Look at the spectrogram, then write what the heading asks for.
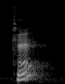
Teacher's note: So if I say, yo compré un coche nuevo, and you didn't hear me, ¿qué? So I'm raising my voice at the end.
